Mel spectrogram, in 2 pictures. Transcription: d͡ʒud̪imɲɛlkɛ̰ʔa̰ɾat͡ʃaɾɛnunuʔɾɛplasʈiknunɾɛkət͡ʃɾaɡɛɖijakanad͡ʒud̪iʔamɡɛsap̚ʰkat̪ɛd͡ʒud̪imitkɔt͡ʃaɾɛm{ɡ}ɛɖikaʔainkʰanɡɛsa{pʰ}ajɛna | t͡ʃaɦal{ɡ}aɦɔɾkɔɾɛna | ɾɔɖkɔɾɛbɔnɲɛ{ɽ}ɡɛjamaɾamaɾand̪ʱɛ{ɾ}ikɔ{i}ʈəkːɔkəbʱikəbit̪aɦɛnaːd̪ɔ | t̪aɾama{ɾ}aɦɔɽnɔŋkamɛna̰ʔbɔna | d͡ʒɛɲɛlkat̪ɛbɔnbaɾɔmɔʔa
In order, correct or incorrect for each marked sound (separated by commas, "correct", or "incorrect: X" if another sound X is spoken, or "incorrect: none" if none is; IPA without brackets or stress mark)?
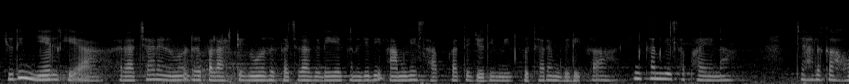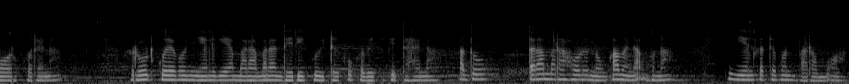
correct, correct, incorrect: k, incorrect: l, correct, correct, correct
